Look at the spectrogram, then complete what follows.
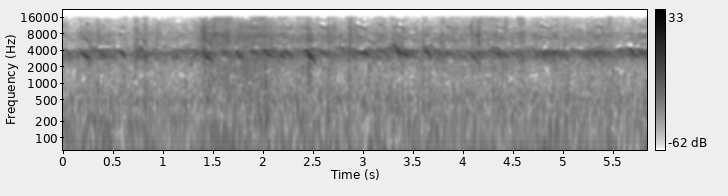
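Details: Continuous high-pitched cheeping from many young chicks at a poultry farm in India, sharp falling peeps layered densely, a few louder ones punctuating the steady chorus, plus faint scattered clicks.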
